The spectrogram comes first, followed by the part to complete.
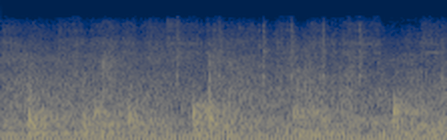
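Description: Footsteps on a hard floor, a light even knock about twice a second.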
